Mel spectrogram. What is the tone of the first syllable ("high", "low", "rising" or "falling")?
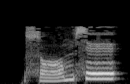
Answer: rising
